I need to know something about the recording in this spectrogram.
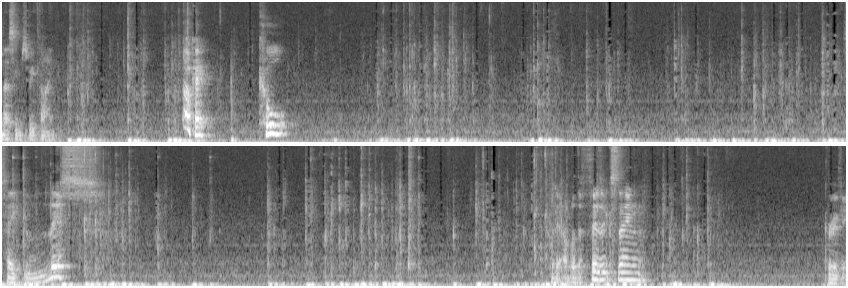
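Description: Computer keys clatter quickly under typing fingers.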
